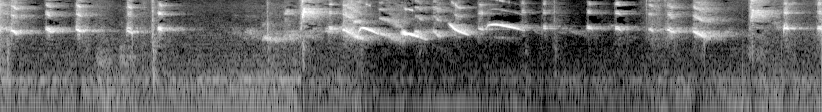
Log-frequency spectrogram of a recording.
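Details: Green-winged saltator singing, meant to warm up a silent saltator: evenly spaced short whistles give way to a rich run of sliding, descending whistled phrases, then more short notes, over clicks and a low hum.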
